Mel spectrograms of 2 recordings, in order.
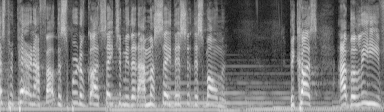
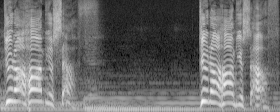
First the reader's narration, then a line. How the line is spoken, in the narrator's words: Paul cried out to the jailer and he said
